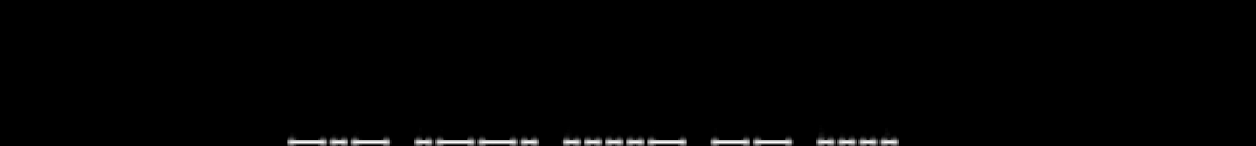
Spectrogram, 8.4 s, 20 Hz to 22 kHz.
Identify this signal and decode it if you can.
Morse code, heard as a keyed tone, about 17 wpm, 700 Hz. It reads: KP4MH
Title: DXCC-100 Call Signs - 5 Characters - Repeated 2x - 17wpm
